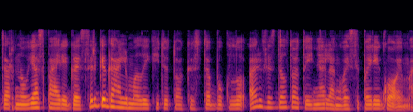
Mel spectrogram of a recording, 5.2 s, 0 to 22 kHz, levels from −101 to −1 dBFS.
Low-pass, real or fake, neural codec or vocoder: 7.2 kHz; real; none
